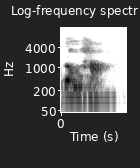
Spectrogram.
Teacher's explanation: জন্য ম সাথে হ যুক্ত হয়েছে, আমরা মকে আগে রেখে হটাকে পরে করব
